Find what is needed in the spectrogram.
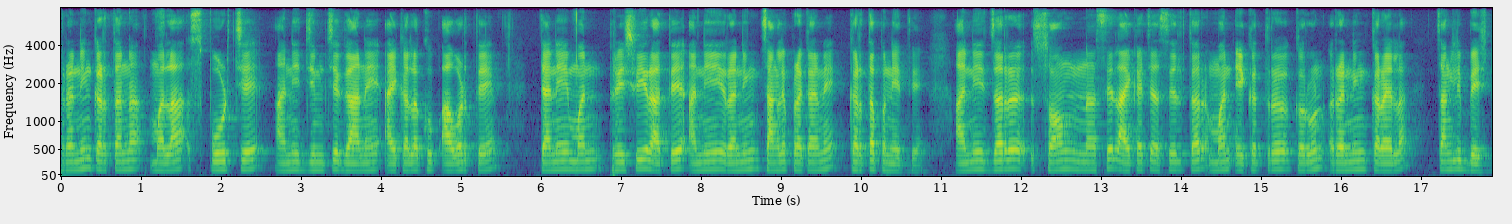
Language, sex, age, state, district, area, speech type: Marathi, male, 18-30, Maharashtra, Buldhana, urban, spontaneous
